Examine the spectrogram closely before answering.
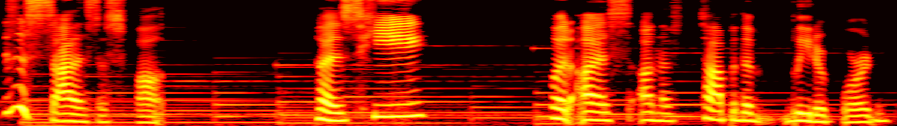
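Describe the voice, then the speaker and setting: A woman's voice: lowish voice, very animated, measured pace, faint music behind. A woman streaming a story game, reading its text aloud expressively with casual, wry asides. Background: game soundtrack.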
